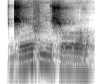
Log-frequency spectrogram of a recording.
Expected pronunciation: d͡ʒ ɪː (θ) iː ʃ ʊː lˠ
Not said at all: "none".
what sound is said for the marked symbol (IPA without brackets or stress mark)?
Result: f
